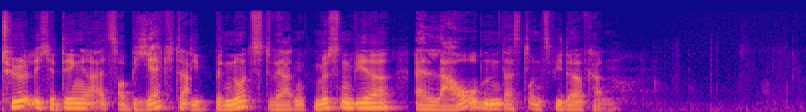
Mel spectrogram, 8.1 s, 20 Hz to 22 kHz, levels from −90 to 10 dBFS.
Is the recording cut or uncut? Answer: cut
